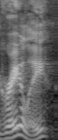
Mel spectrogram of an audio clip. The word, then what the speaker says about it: Graley: we are joined by the amazingly talented gray Lee pronounced that rate is greatly not growl oh yeah yeah very good Grady's perfect excellent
